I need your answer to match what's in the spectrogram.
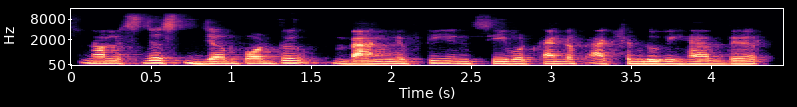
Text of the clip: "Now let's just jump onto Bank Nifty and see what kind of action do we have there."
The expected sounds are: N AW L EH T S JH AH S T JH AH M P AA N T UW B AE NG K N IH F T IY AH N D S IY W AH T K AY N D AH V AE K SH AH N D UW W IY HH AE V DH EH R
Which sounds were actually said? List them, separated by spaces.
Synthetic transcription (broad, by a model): N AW L EH T S JH AH S T JH AH M P AA N T UW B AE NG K N IH F T IY AH N D S IY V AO T K AY N D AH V AE K SH AH N D UW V IY HH AE V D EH R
